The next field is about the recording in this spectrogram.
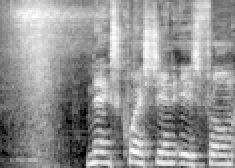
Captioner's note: bike wheel spinning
